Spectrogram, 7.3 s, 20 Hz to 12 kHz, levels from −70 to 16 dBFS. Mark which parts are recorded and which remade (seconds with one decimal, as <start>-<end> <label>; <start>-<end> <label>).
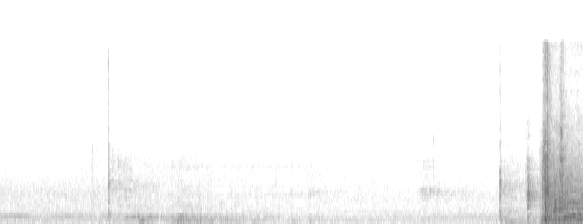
0.0-2.0 recorded; 2.0-3.9 remade; 3.9-7.3 recorded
